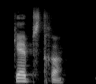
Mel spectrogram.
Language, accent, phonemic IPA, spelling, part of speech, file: French, France, /kɛpstʁ/, cepstre, noun, LL-Q150 (fra)-cepstre.wav
- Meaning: cepstrum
